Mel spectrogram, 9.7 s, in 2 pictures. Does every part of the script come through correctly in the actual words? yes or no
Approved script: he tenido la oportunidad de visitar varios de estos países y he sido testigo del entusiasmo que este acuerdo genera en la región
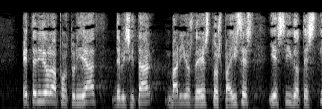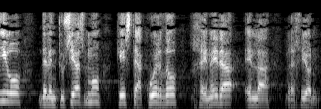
yes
